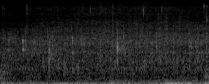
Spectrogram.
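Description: Chunky lamb pieces seasoned with salt and pepper sear in hot oil, a faint, steady sizzle with scattered tiny pops and no voices.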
